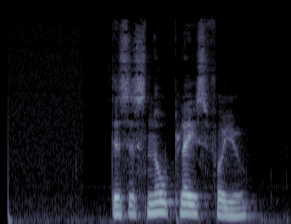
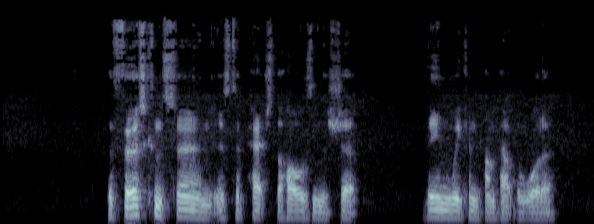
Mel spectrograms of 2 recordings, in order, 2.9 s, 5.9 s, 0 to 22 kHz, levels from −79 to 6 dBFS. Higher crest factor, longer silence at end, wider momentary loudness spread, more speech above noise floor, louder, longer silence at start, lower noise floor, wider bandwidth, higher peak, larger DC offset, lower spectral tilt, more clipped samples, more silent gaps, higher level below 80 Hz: about the same, 20 dB vs 22 dB; about the same, 0.35 s vs 0.4 s; second, 8 LU vs 12 LU; second, 30 dB vs 44 dB; second, -28 LUFS vs -23 LUFS; second, 0.1 s vs 1.1 s; second, -58 dBFS vs -67 dBFS; about the same, 16 kHz vs 16 kHz; second, -10 dBFS vs -2 dBFS; neither; about the same, -5 dB/octave vs -4.5 dB/octave; neither; neither; about the same, -58 dBFS vs -56 dBFS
